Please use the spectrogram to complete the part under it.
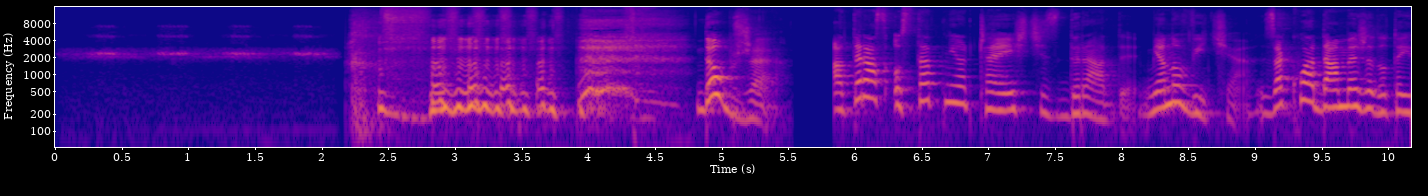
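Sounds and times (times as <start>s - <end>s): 
crickets chirping: 0.0s - 2.2s
laughter: 2.2s - 4.4s
speech: 2.4s - 10.1s.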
